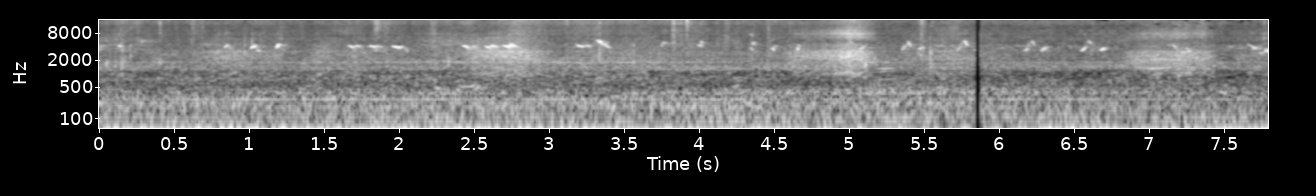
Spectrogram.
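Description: Small birds chirping repeatedly in short high notes over a steady low rumble.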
